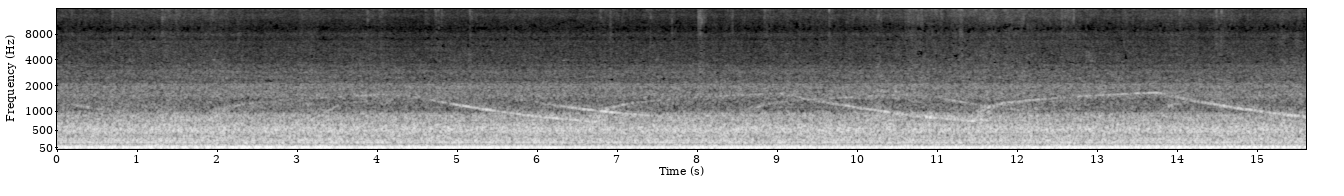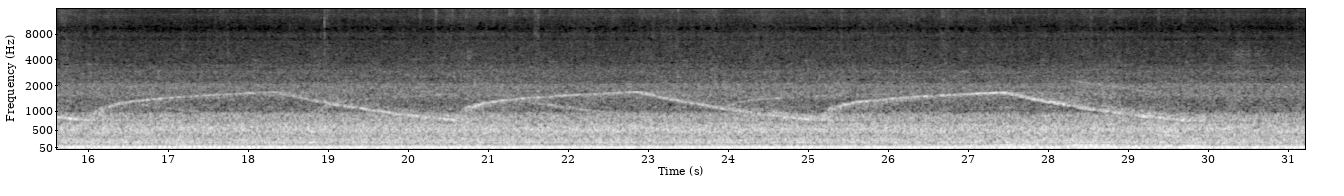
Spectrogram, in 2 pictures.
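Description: A distant emergency-vehicle siren wailing, its pitch rising and falling slowly about every four to five seconds and growing gradually louder. A steady low rumble runs beneath it.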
